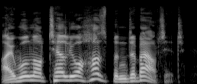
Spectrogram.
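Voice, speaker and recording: A man's voice: high voice, animated, fairly quick, fairly bright tone, no room sound, studio quality, pitched above the performer's own voice. A man voicing a cool, insistent male detective in a storybook reading, firm and pressing. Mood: reassuring.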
